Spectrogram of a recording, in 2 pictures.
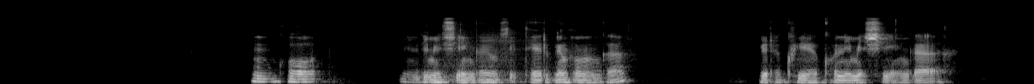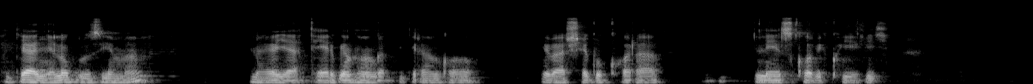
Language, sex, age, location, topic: Kinyarwanda, male, 25-35, Huye, health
